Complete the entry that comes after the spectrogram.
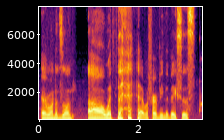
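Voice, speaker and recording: A man's voice: medium pitch, moderate pace. A man giving casual live commentary as he streams a game, musing and a little hesitant. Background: game music.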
